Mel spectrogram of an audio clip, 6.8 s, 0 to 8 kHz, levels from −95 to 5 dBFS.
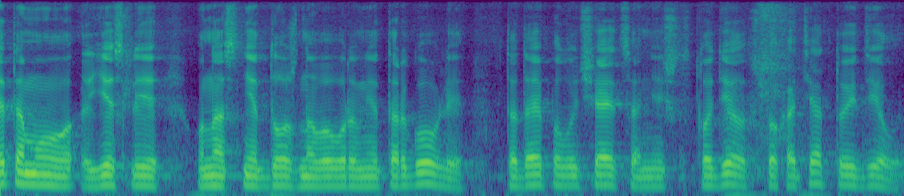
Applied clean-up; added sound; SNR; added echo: neural separator model SepFormer DNS4.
